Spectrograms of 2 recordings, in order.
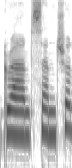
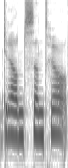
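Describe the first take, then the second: First: It is pronounced the English way. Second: It is pronounced the French way. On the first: The speaker calls it wrong. "inte Grand Central" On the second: The speaker calls it right. "utan det är Grand Central"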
